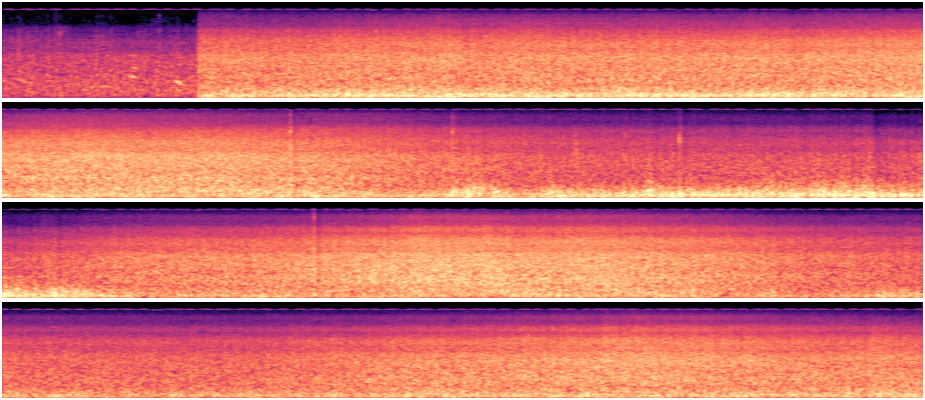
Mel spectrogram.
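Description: Waves crash and wash onto a sandy shore.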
